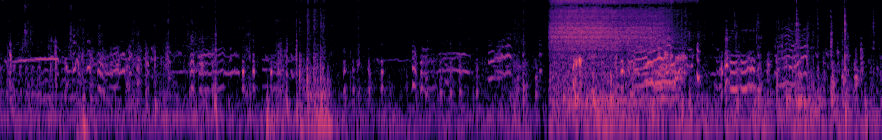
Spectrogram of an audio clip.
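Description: Flock of hens clucking steadily while pecking at sunflower seeds in a poultry yard, overlapping soft calls near and far, with a louder rustling burst partway through.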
